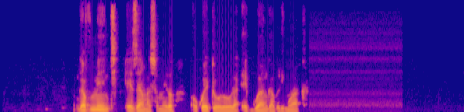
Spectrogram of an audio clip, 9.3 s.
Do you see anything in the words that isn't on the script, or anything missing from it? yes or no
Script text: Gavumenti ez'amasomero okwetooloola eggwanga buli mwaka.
no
